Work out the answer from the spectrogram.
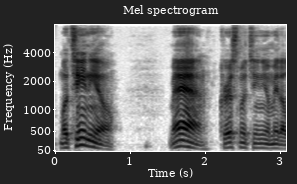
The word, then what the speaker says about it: Moutinho: guido canetti versus chris moy how do you pronounce it uh moutinho moutinho man chris moutinho made a legend it was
